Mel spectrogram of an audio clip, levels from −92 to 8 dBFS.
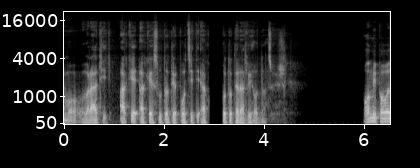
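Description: A playback stall hits this speech clip at 2.90 s, right after "sú to tie pocity". The sound cuts out mid-flow and stays silent for about 270 ms, until 3.19 s. It then resumes. A gap like this is heard when the player has nothing left to output, most likely because its buffer ran dry or the thread feeding it was held up. Time-compressed catch-up follows from 3.19 s to 5.85 s. Once playback restarts, the speech runs about 1.1 times faster than normal while keeping its pitch. The player is working off the backlog built up during the stall by trimming out short slices and cross-fading across the joins. Those repeated splices continue until the rate settles at 5.85 s.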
